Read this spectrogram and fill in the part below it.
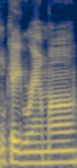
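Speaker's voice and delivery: normal talking voice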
